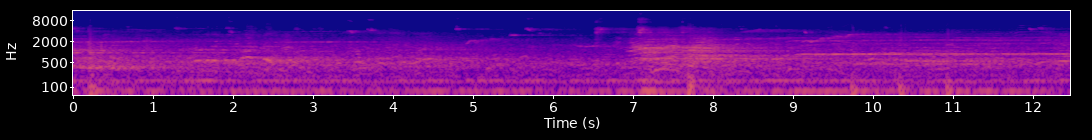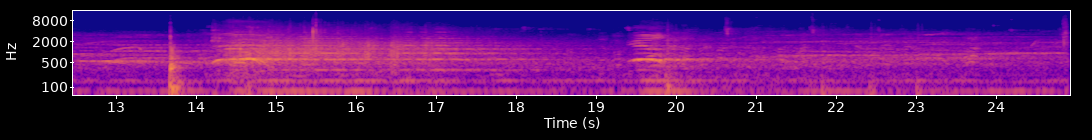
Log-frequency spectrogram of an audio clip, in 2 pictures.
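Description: A large indoor crowd murmurs throughout, heard in a big echoing arena.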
